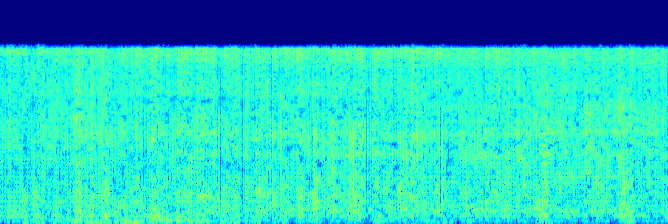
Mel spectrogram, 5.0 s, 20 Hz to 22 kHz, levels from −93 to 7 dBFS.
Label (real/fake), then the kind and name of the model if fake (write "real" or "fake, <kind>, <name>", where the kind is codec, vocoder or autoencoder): fake, vocoder, BigVGAN v2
